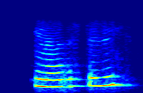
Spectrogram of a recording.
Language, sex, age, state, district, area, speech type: Dogri, female, 18-30, Jammu and Kashmir, Samba, urban, conversation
